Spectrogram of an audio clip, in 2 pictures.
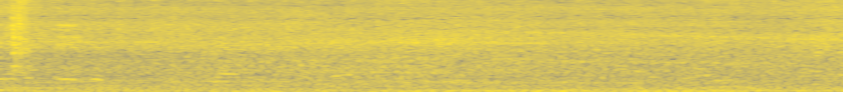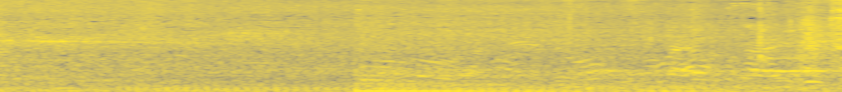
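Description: Outdoor field sound of a low vehicle engine rumble with indistinct voices behind it. The rumble gets suddenly louder and deeper about six seconds in.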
